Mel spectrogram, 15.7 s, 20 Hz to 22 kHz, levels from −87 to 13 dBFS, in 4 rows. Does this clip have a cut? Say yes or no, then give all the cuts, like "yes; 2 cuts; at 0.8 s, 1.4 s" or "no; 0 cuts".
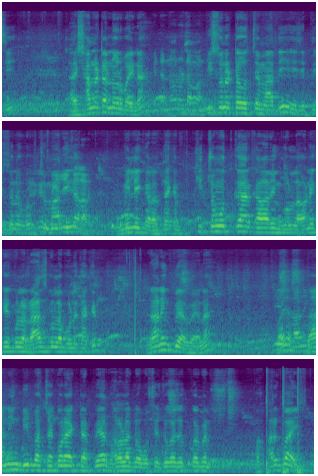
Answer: no; 0 cuts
